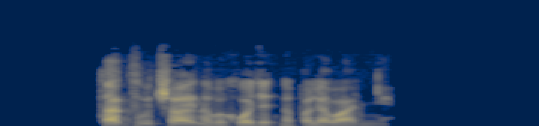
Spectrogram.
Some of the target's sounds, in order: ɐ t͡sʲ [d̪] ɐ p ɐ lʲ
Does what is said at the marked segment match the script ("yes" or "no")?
no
